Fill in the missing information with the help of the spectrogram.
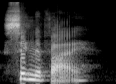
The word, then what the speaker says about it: signify: Signify. Signify. First syllable stress.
